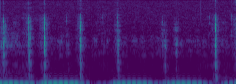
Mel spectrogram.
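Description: Plastic stylus tapping and scratching on a pen-display screen while handwriting: a quiet, irregular run of small ticks.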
